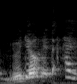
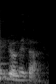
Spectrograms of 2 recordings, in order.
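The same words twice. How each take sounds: First: High rising frightened cry of ghost. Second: Fading fearful repeat. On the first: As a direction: shout it up high in fear, like spotting a ghost. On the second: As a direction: let the second 유령이다 sink softly. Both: Acted. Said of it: "무서워서 막 소리 질러요".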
